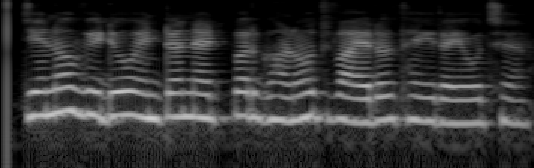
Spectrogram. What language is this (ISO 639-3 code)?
guj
